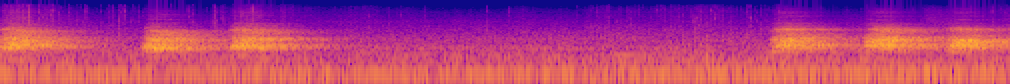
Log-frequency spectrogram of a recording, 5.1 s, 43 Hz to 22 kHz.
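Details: Male fawn Chihuahua at a pet shop, born July 2016, barks in short bursts: three quick yaps, a pause of about two seconds, then three more, with a constant low electrical hum underneath.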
